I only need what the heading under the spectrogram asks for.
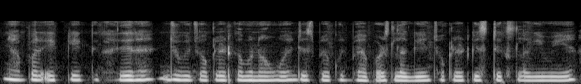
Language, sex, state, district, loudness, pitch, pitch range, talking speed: Hindi, female, Jharkhand, Sahebganj, -15 LUFS, 195 Hz, 185-205 Hz, 255 wpm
